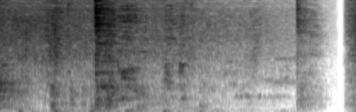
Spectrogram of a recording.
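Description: Mixed vegetable bhaji cooks uncovered in a pan with a faint sizzle and a few clinks and scrapes of stirring that fade toward near quiet, with one last sharp clink.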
